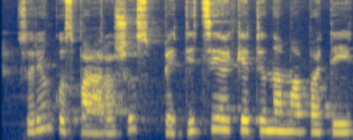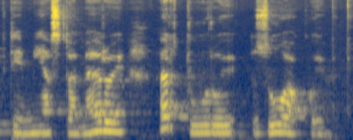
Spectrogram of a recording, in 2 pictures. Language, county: Lithuanian, Vilnius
